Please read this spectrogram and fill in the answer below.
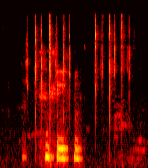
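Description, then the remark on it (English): A short burst of voice gives way to a quick run of sharp, close pen clicks, about half a dozen snapping in an uneven rhythm. “It's like that episode of the Joe Rogan podcast where Mel Gibson was sitting there clicking a pen the whole time.”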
